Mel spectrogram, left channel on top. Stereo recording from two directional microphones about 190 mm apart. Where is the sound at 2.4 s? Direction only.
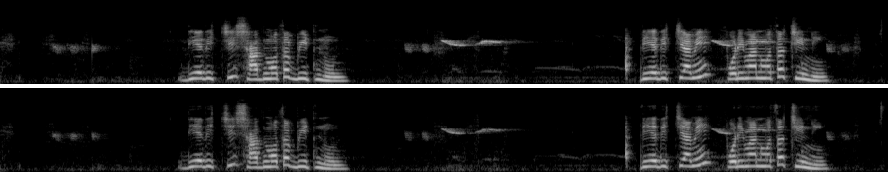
15° right (ahead or behind).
